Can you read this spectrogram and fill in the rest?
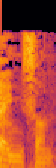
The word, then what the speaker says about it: Jameson: Jameson. – Jameson. Jameson. Jameson. Sí, la E no la, no, no, pronuncias la E, digamos, se raya en la M.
